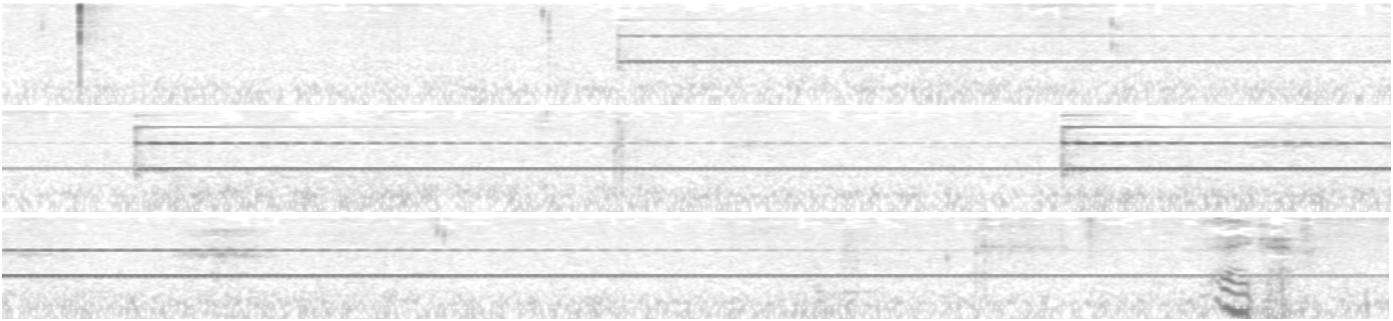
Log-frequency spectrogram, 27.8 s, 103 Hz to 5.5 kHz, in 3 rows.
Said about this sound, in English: When the gong finishes sounding for the 3rd time, it's the signal to come out of your meditation.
